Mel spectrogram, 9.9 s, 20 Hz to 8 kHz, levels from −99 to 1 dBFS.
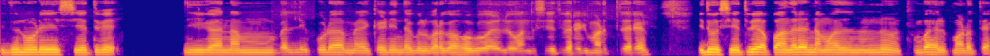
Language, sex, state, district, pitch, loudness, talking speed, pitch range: Kannada, male, Karnataka, Gulbarga, 115 Hz, -16 LUFS, 140 wpm, 110-120 Hz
